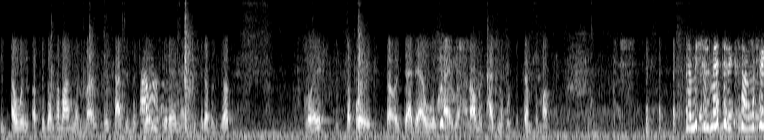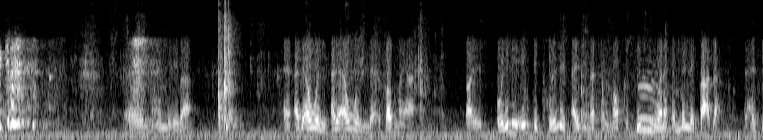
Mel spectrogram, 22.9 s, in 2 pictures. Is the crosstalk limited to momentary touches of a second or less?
Yes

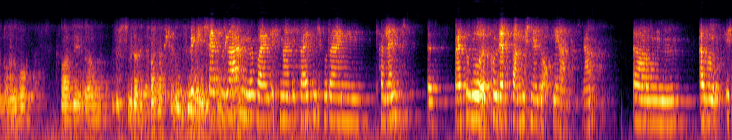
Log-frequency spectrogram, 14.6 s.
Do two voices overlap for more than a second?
Yes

